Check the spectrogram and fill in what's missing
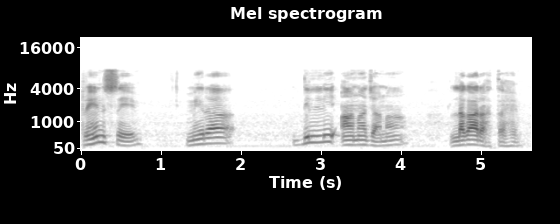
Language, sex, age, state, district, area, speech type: Urdu, male, 18-30, Delhi, North East Delhi, urban, spontaneous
